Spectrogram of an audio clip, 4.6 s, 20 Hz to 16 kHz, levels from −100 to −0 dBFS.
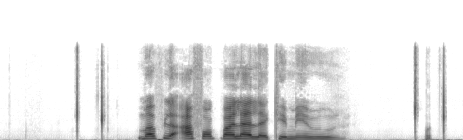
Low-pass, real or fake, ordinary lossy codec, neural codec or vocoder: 10.8 kHz; fake; none; codec, 24 kHz, 0.9 kbps, WavTokenizer, small release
